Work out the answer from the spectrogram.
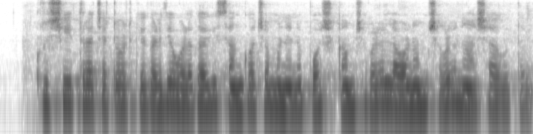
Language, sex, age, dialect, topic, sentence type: Kannada, female, 51-55, Central, agriculture, statement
